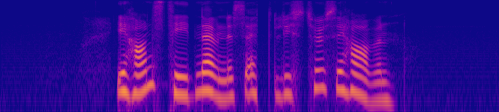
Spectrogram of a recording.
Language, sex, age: Norwegian, female, 59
